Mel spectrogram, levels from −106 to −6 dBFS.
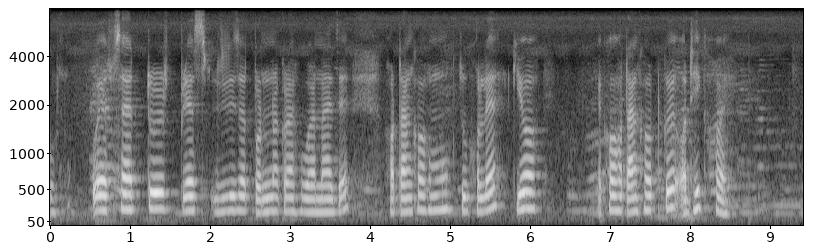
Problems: none marked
